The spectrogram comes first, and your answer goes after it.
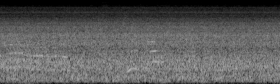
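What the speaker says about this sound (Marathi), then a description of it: "हे बघा किती जोरामध्ये वॉटरफॉल वाहतोय." Zenith waterfall near Mumbai pours hard in the monsoon, a loud, dense, unbroken rush of falling water close by, with a voice faintly under the roar.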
